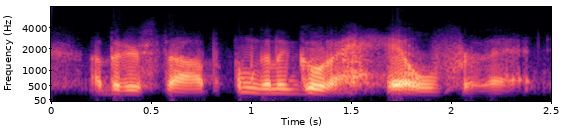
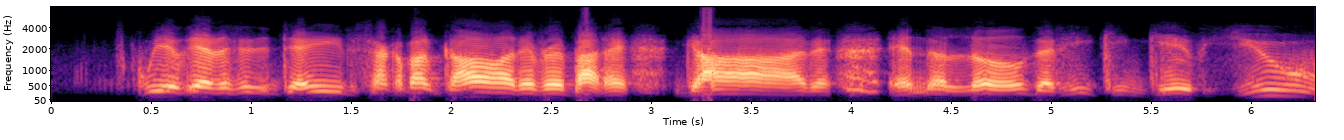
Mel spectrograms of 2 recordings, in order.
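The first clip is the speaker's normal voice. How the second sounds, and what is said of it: Preachy pastor sermon voice. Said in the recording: “Impersonating a pastor.”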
